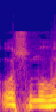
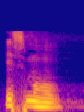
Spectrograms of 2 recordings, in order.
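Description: First: The opening vowel is 'u', as usmuhu. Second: The opening vowel is 'i', as ismuhu. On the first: The speaker calls it wrong. "لماذا لا نضم مع أن الميم مضمومة" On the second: The speaker calls it right. "إذا بدأت بها تكسر الهمزة"

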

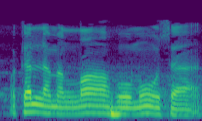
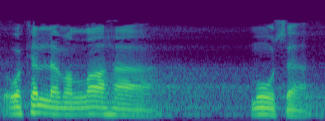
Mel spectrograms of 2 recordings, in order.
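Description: First: Allah ends in a 'u' vowel, nominative. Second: Allah ends in an 'a' vowel, accusative. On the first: God is the one who spoke. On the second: Moses is the one who spoke.

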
